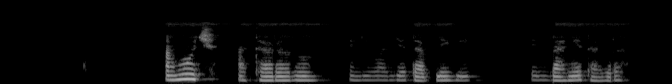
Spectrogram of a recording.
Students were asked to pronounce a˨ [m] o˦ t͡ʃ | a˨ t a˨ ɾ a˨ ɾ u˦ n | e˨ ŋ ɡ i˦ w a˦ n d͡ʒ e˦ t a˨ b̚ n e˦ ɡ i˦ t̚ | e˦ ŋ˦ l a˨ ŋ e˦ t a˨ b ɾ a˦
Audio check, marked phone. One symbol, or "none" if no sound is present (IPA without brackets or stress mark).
m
